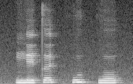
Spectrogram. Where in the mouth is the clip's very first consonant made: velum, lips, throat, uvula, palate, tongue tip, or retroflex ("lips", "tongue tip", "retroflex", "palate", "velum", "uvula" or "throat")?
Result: velum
